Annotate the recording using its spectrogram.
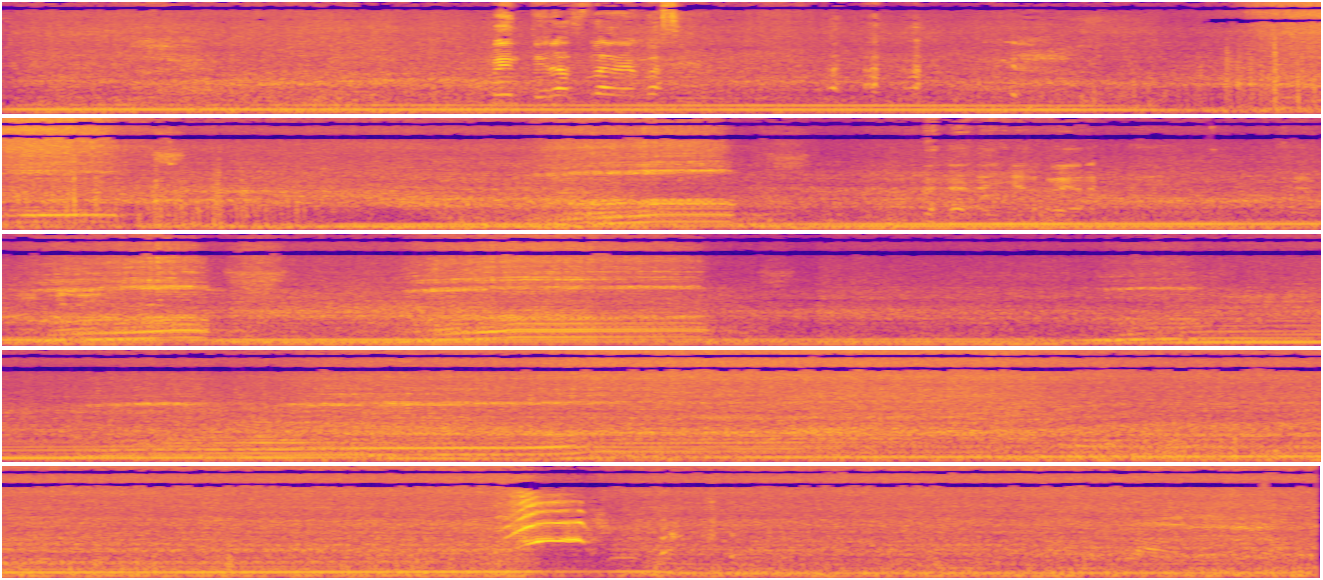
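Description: Car engine heard from inside the cabin of a Volkswagen Golf GTI during a drag race. It idles steadily at first, then accelerates hard, its pitch climbing and dropping again at several quick gear changes, then settles into a steady drone at speed.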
